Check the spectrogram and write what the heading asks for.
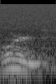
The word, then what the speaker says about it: Warren: lived later and uh she pronounced his name waren so what did you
